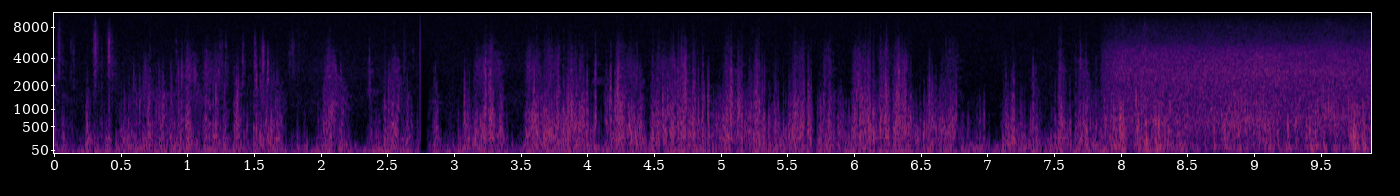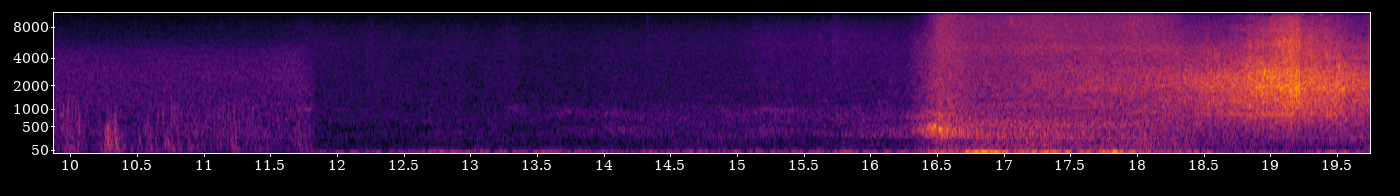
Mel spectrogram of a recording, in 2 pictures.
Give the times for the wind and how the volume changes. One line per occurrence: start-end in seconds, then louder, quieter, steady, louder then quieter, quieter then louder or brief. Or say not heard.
0.0-19.7 quieter then louder.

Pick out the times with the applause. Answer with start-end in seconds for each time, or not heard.
17.4-19.7.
